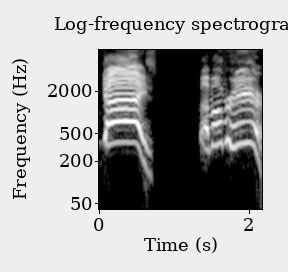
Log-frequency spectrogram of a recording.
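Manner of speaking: high, loud mock call for help. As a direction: call out to friends from the water, nude.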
